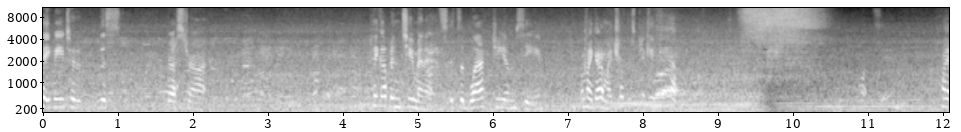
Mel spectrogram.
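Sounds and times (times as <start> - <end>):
traffic noise with faint hum: 0.0 - 12.0
hiss of air: 9.3 - 10.5.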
